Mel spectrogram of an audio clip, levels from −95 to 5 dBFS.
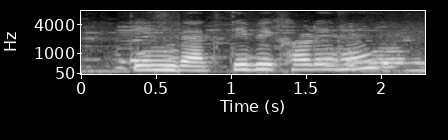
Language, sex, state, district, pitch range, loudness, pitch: Hindi, female, Jharkhand, Ranchi, 185-235 Hz, -12 LUFS, 215 Hz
